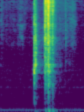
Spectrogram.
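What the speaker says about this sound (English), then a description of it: "now I'm going to cut it out using these scissors." Scissors snip through a paper stencil in two quick, crisp cuts close to the mic, the second slightly longer, against a quiet room hum.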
